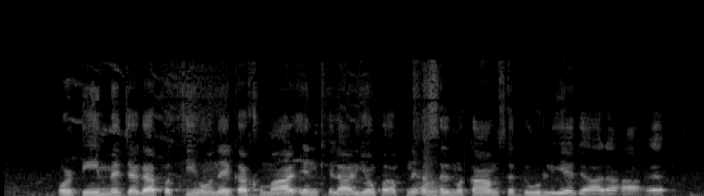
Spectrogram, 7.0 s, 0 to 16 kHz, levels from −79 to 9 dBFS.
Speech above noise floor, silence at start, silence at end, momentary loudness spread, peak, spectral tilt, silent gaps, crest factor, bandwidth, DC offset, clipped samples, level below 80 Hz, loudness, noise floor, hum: 32 dB; 0.6 s; 0.4 s; 8 LU; -6 dBFS; -7 dB/octave; none; 18 dB; 11 kHz; under 0.1%; under 0.1%; -54 dBFS; -24 LUFS; -55 dBFS; none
